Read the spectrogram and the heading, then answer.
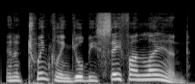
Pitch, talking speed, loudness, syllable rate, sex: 185 Hz, 275 wpm, -16 LUFS, 6.0 syllables/s, male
